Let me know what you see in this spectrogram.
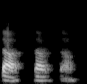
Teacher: दांत दांतों का सहारा लेके बोला जाता है। जीभ दांतों पे जाके लगती है। अल्पप्राण है। अघोष है। चलिए देख लेते हैं।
